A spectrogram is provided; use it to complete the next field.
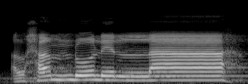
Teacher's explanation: lillah lahnya panjang dua harakat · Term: Mad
